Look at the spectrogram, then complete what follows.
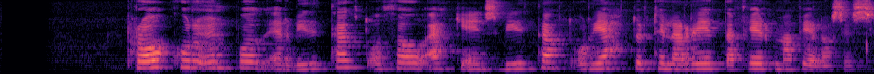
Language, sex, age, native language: Icelandic, female, 50-59, Icelandic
